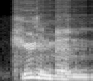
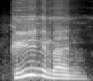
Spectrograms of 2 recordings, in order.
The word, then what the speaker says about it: Koehnemann: Koehnemann. Koehnemann, yeah, like two syllables in it, yeah.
